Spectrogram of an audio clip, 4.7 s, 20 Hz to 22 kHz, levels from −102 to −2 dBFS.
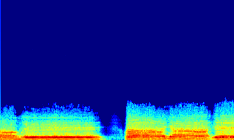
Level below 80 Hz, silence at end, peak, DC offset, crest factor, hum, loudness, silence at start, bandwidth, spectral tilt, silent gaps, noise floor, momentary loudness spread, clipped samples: -44 dBFS; 0 s; -4 dBFS; under 0.1%; 12 dB; none; -16 LUFS; 0 s; 4.3 kHz; -5.5 dB/octave; none; -50 dBFS; 7 LU; under 0.1%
